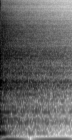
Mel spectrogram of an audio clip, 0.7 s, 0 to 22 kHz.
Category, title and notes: Music > Solo percussion
Snare Processed - Oneshot 76 - 14 by 6.5 inch Brass Ludwig
acoustic, beat, brass, flam, fx, hit, kit, oneshot, realdrum, realdrums, rim, rimshot, sfx, snares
